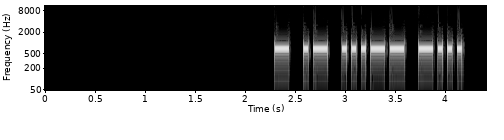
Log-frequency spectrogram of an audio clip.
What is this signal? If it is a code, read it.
Morse code, heard as a keyed tone, about 25 wpm, 700 Hz. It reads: TA3B
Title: DXCC-100 Call Signs - 4 Characters - Repeated 3x - 25wpm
